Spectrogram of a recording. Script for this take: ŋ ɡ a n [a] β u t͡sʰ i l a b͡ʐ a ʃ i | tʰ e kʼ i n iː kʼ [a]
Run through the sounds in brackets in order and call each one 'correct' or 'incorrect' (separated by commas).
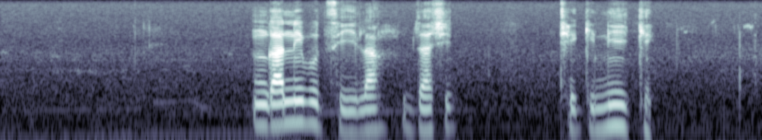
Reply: incorrect, incorrect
